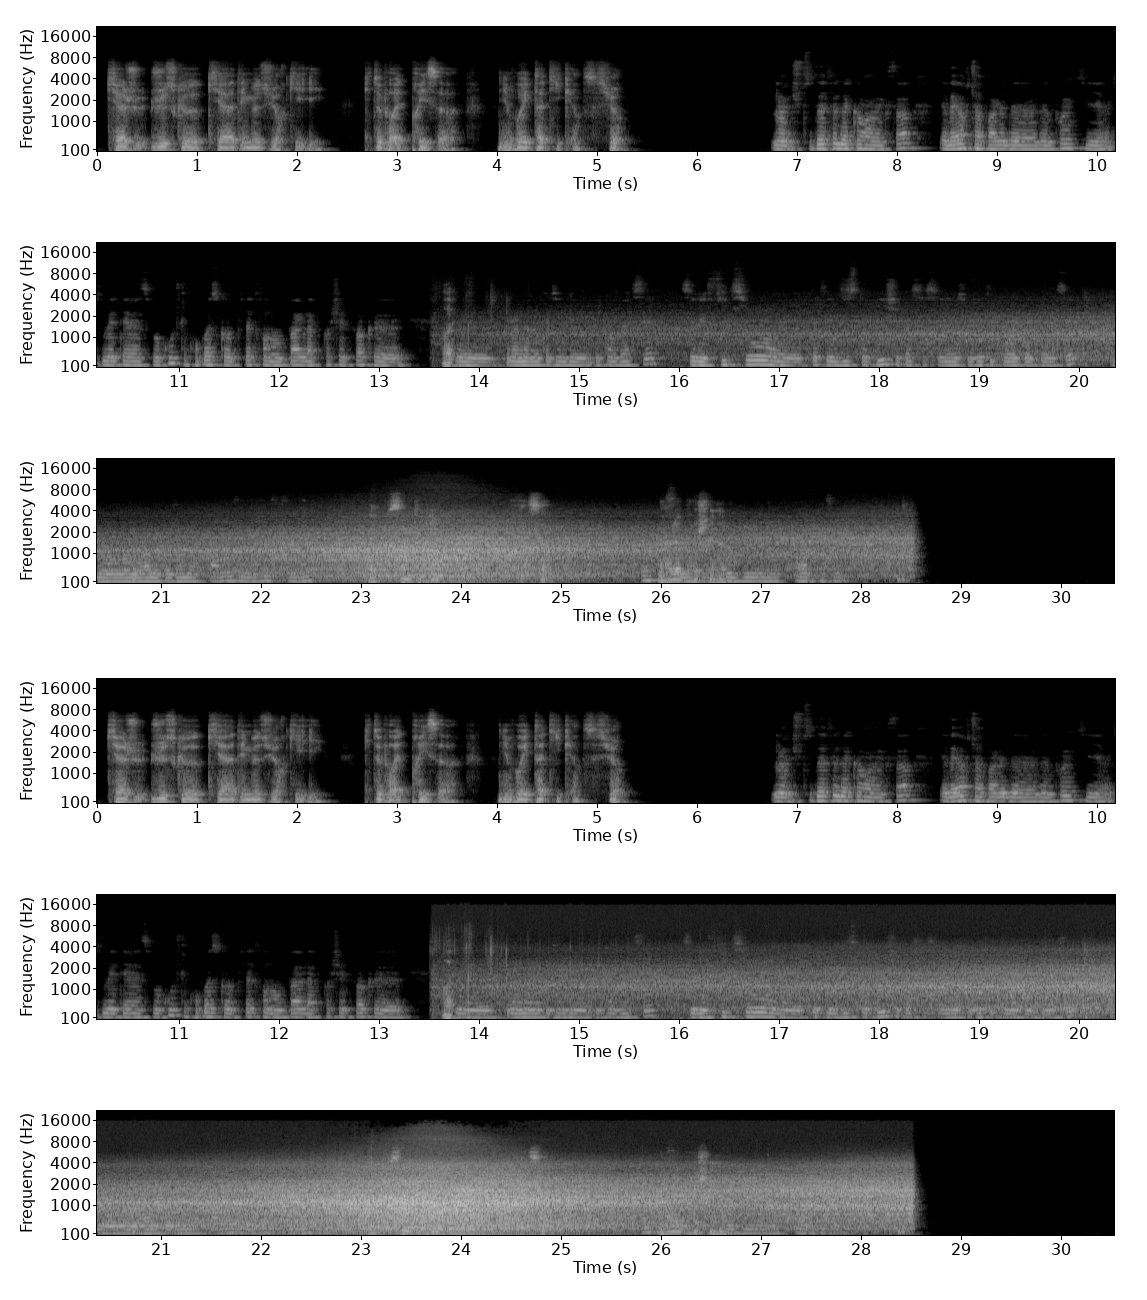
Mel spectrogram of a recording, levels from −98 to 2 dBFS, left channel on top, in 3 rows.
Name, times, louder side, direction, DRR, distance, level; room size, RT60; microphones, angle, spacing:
voice 1, 0.1-2.2 2.8-5.2 13.6-13.7 23.0-23.8 24.5-24.9 26.0-26.8 28.4-28.5, equal, 5° right, 1.0 m, -41 dB
voice 2, 6.7-13.3 13.8-20.1 20.3-22.6 25.8-27.9, left 2 dB, 30° left, 0.6 m, -45 dB
sound 1, 13.9-28.5, right 10 dB, 75° right, 0.3 m, -34 dB
4.6 x 2.8 x 3.8 m
head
